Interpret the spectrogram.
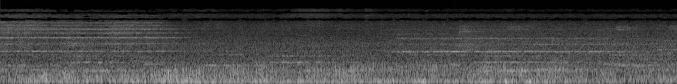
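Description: Electric passenger train moving along the tracks: a steady rumble of wheels on rails, with a high whine in the first couple of seconds and again faintly about four seconds in.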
